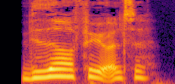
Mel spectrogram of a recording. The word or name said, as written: videreførelse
